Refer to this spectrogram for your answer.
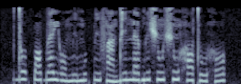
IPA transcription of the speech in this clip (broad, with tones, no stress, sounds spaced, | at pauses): d o˧ k͡p ɔ˧ b ɛ˧ j o˨ m i˨ m u˨˦ k͡p i˧ f ã˨ d i˧ n ɛ˧ b ĩ˧ ʃ ũ˧ ʃ ũ˦ h ɔ˧ t u˨ h o˨˦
